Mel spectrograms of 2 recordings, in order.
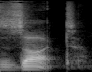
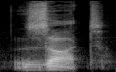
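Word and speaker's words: zòt: over the Oh and when it falls over the Oh a changes the sound of the Oh - aw aw and so we find it in words many words words such as zot zot zot is a personal pronoun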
